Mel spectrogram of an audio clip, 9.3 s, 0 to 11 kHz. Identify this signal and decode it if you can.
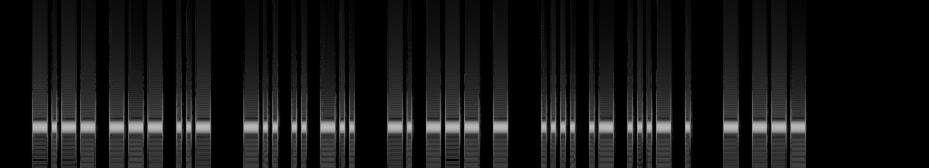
Morse code, heard as a keyed tone, about 25 wpm, 700 Hz. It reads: YOU DID NOT HAVE TO
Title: Sets of 5 Words Encore 25wpm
